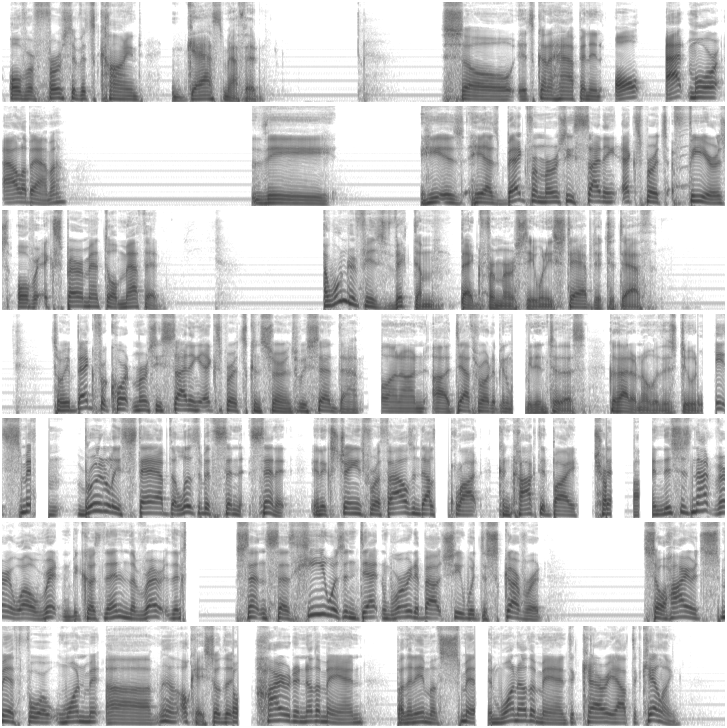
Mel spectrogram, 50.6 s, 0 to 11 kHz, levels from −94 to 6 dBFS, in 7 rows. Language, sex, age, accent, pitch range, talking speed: English, male, 50-69, American, 110-175 Hz, 170 wpm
